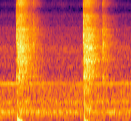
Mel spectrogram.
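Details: Biotronix Solution Forever shockwave therapy device, used for musculoskeletal pain and tissue healing: two sharp, hissing snaps about a second apart as the applicator fires.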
